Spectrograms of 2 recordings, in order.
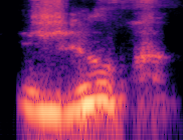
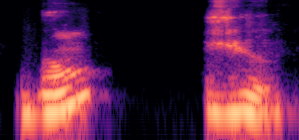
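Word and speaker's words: Bonjour: আর পরেরটা হচ্ছে জুখ, বলবো না আমরা, আমরা বলবো জু। আরটা খুব সাইলেন্ট থাকবে আরটা। বং জু, বং জু।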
